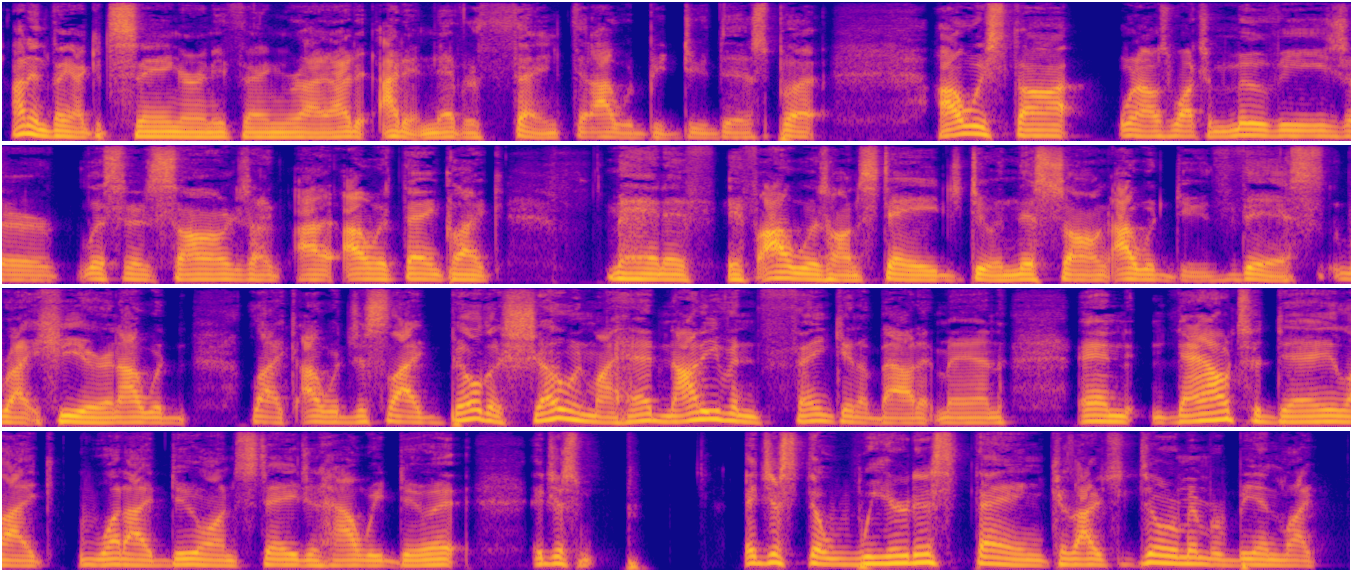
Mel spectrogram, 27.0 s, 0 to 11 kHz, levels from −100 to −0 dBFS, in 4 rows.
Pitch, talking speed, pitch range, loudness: 125 Hz, 225 wpm, 115-135 Hz, -17 LUFS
